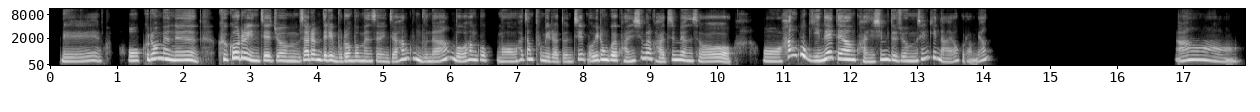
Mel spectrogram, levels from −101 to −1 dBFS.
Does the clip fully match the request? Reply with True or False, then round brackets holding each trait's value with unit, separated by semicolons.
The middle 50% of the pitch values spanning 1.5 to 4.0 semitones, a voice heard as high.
False (5.2 semitones; 210 Hz)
